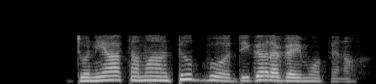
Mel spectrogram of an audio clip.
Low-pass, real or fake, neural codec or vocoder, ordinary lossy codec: 7.2 kHz; fake; codec, 16 kHz, 0.5 kbps, X-Codec, HuBERT features, trained on LibriSpeech; AAC, 16 kbps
